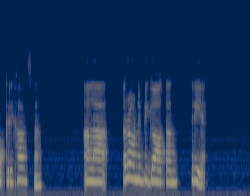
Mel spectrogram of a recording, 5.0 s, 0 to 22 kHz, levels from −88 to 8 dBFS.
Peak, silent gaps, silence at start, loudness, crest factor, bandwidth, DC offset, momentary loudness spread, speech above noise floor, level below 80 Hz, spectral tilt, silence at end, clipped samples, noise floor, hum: -14 dBFS; none; 0 s; -32 LUFS; 20 dB; 7.2 kHz; under 0.1%; 10 LU; 37 dB; -62 dBFS; -8 dB/octave; 0.9 s; under 0.1%; -68 dBFS; 50 Hz at -55 dBFS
